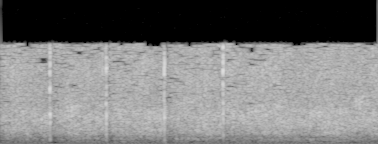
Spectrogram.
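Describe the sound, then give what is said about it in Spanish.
Audience applause at a book fair event, an even, continuous wash of clapping at a steady level, with a few slightly sharper claps standing out. “¿Lo pueden aplaudir?”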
